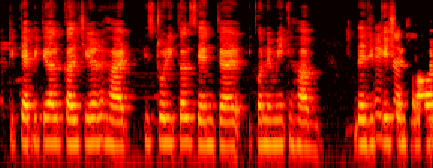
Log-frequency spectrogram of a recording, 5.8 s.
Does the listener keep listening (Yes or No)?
Yes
